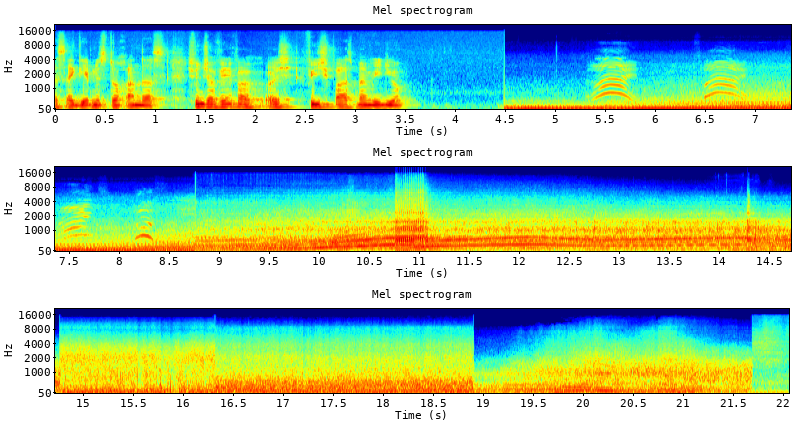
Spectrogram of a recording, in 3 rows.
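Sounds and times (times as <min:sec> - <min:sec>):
engine accelerating hard: 0:04.5 - 0:15.0
wind and road rush: 0:04.5 - 0:22.0.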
